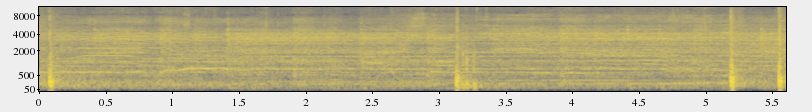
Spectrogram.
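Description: Music starmine: aerial firework shells bursting in time with a music track played over loudspeakers. Sharp bursts come just after the start, about three seconds in, and twice near the end, over the steady music.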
